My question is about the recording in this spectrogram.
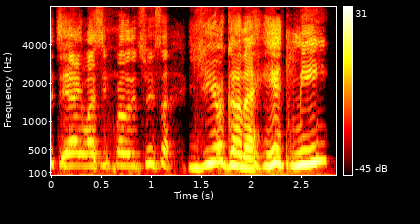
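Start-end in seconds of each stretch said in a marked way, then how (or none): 1.4-2.8 slow, drawn-out incredulous challenge; louder, slowed-down disbelief, acting out an affronted mother; stretched-out mock indignation; mock outraged mom. Mother's outrage voiced in story.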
